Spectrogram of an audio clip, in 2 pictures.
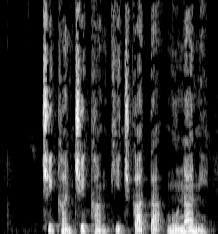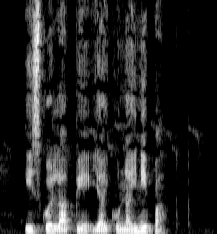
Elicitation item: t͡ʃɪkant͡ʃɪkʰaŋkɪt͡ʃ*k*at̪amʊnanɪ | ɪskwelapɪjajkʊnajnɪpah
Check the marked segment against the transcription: correct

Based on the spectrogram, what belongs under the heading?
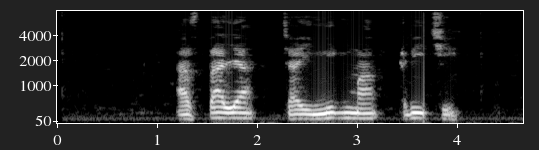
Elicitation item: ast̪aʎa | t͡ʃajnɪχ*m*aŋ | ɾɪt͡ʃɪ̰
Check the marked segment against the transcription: correct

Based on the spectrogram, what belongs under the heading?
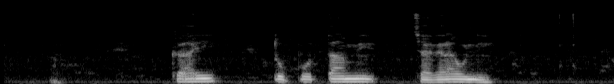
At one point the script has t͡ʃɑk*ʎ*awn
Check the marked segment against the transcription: incorrect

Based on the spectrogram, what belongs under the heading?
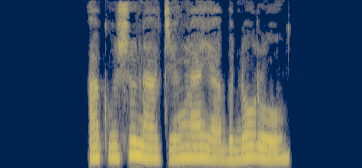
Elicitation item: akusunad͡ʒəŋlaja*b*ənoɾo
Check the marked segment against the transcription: correct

